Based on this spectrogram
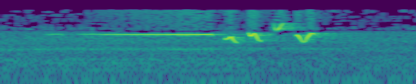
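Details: Japanese bush warbler at Yokohama Nature Sanctuary, Japan, during leaf-out season, giving a sustained level whistle followed by three or four fast, slurred, dipping notes with one higher accent. Light steady background noise.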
